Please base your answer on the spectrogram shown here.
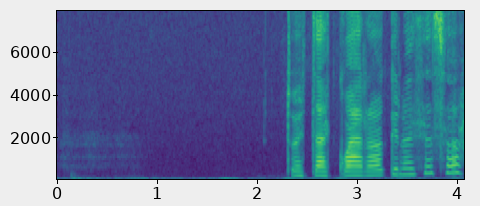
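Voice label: "gwarrog" Welsh, spoken word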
